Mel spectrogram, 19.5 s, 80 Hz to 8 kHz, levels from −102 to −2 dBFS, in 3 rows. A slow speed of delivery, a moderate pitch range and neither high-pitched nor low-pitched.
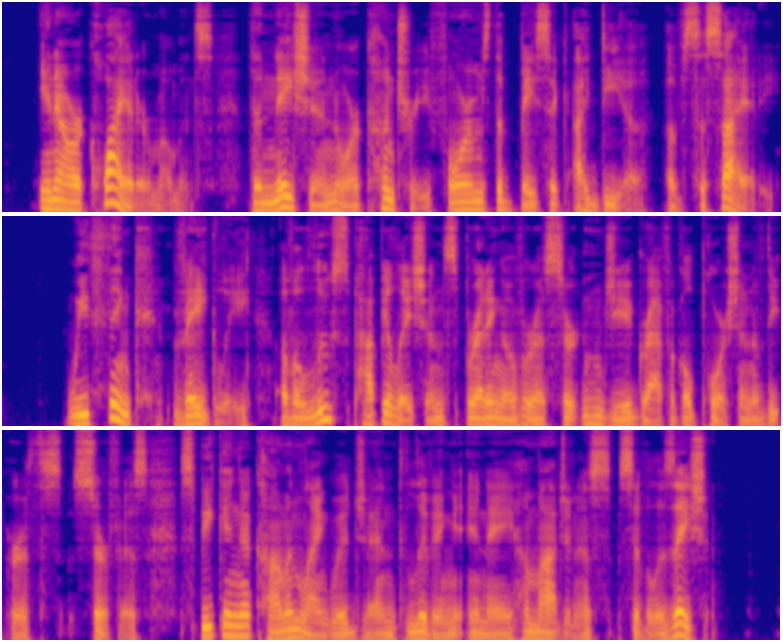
No: slow, 130 wpm; average, 4.6 semitones; low, 100 Hz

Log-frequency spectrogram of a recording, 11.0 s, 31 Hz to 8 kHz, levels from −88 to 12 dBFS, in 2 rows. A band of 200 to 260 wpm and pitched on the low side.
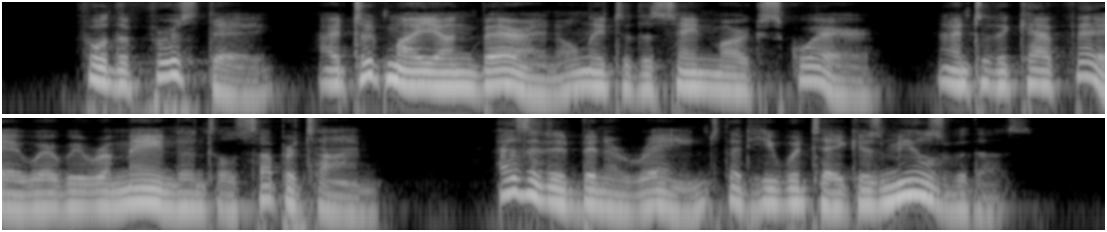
Yes: fast, 205 wpm; low, 115 Hz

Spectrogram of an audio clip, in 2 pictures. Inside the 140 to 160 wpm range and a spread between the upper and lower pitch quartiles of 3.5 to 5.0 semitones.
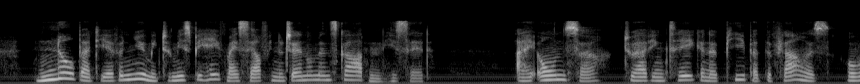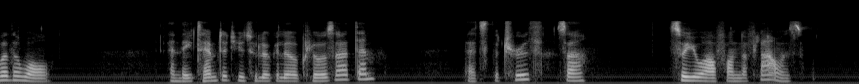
No: average, 170 wpm; average, 4.5 semitones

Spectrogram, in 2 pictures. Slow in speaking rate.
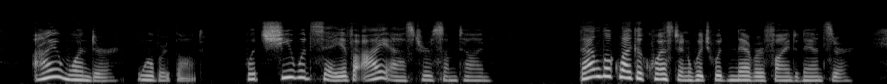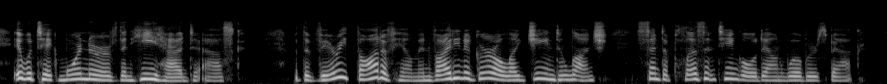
No: average, 185 wpm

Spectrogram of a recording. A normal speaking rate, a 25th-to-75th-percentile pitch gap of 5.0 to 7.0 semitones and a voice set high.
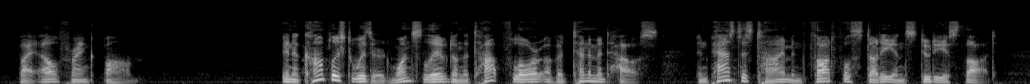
No: average, 150 wpm; wide, 5.4 semitones; low, 115 Hz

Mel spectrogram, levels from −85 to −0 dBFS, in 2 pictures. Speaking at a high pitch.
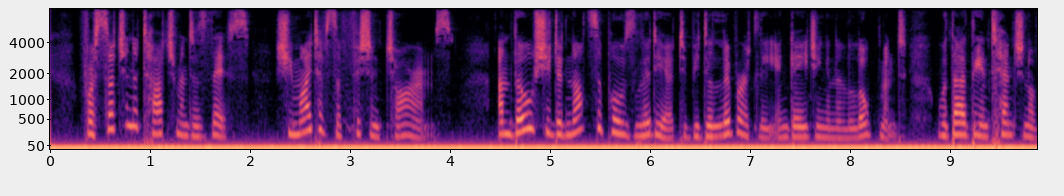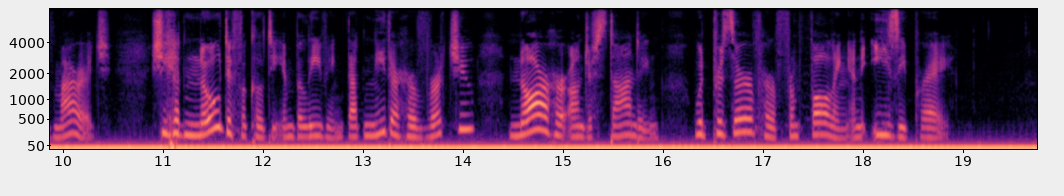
Yes: high, 195 Hz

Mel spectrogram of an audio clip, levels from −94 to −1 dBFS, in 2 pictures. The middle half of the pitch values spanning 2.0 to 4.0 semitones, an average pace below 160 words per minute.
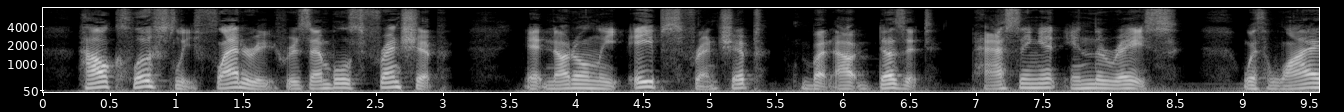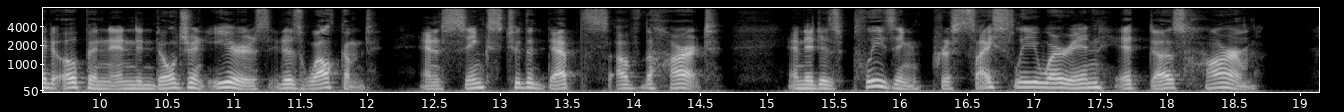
No: average, 4.4 semitones; average, 140 wpm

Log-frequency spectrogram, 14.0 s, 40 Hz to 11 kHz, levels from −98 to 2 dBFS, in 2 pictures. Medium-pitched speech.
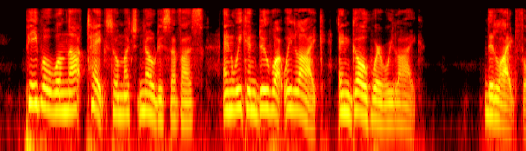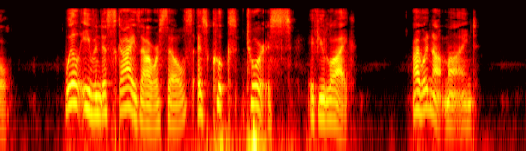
Yes: medium, 165 Hz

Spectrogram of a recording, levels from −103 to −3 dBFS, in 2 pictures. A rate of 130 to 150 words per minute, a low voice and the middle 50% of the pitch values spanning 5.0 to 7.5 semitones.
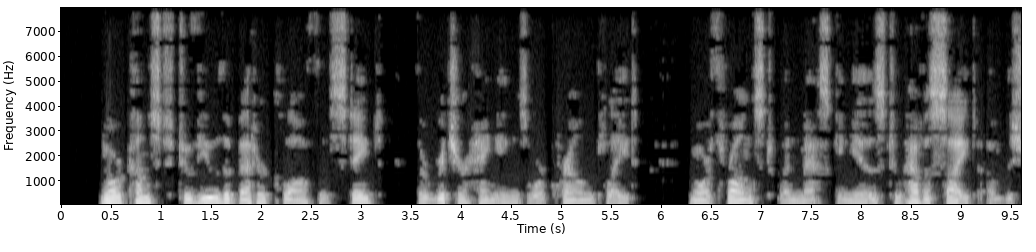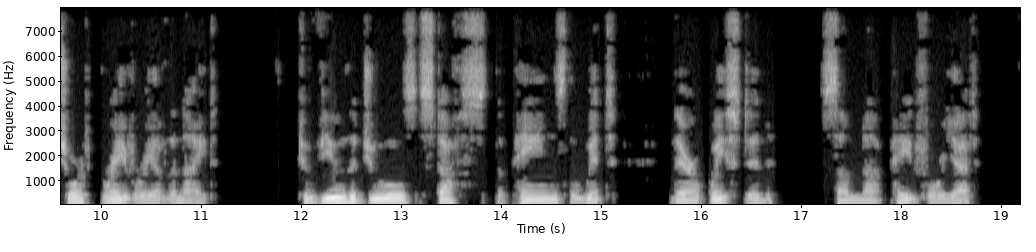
Yes: average, 145 wpm; low, 125 Hz; wide, 5.5 semitones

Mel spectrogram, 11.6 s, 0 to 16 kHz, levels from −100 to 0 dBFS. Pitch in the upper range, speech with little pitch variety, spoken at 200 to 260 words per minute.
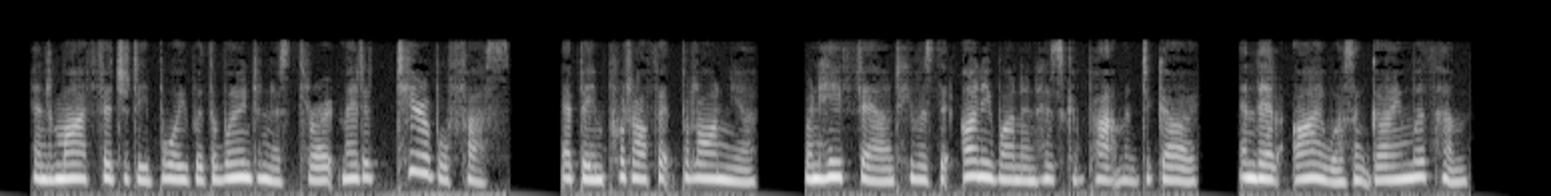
Yes: high, 230 Hz; narrow, 2.3 semitones; fast, 205 wpm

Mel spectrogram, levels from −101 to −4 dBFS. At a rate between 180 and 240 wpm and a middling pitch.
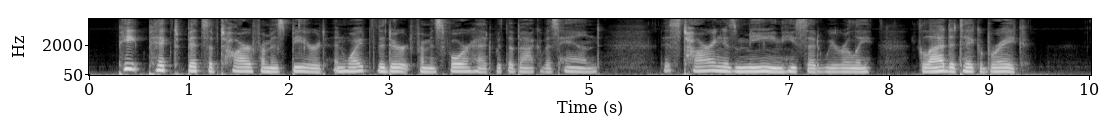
Yes: average, 200 wpm; medium, 155 Hz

